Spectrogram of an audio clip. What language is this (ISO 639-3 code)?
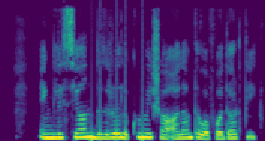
pus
